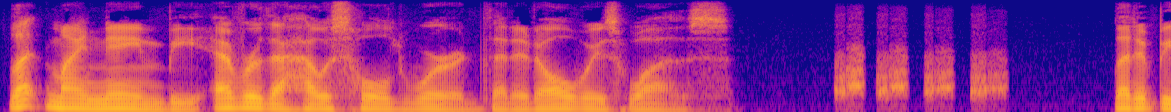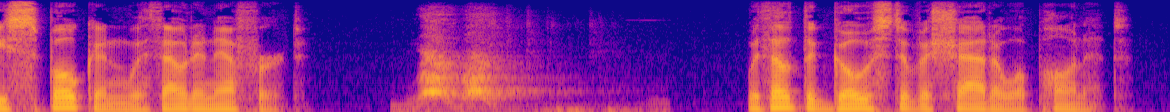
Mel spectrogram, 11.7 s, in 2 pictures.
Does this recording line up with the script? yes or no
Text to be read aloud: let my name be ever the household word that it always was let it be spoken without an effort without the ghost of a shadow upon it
yes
